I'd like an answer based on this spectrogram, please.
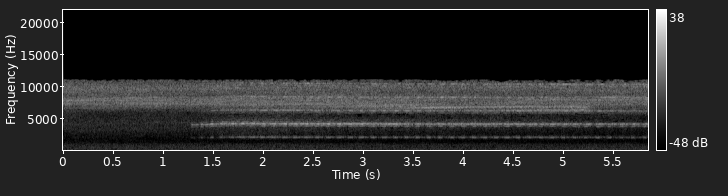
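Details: Evening cicada (higurashi) calling at dusk, when it is usually heard: after about a second a high ringing tone sets in and holds steady with faint pulsing, layered over a constant shrill hiss of background insects.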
